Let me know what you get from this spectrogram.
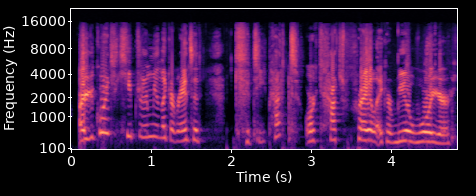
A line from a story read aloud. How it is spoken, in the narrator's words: He spat at him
